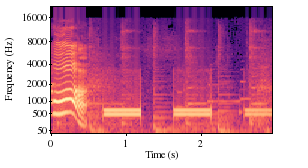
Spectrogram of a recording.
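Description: A short vocal cry cuts off as a phone call is hung up, then the disconnect tone beeps steadily, three long, even electronic tones with brief gaps, clear as from a handset.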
